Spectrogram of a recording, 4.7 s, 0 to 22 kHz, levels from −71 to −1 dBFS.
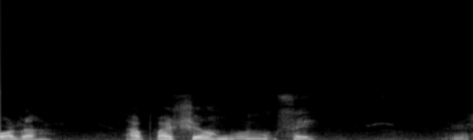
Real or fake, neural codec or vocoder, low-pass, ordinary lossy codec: real; none; 7.2 kHz; AAC, 48 kbps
